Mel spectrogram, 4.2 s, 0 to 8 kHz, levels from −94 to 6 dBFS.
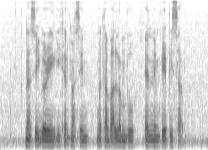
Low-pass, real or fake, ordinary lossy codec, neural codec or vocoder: none; fake; none; codec, 16 kHz, 16 kbps, FunCodec, trained on LibriTTS, 50 frames a second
